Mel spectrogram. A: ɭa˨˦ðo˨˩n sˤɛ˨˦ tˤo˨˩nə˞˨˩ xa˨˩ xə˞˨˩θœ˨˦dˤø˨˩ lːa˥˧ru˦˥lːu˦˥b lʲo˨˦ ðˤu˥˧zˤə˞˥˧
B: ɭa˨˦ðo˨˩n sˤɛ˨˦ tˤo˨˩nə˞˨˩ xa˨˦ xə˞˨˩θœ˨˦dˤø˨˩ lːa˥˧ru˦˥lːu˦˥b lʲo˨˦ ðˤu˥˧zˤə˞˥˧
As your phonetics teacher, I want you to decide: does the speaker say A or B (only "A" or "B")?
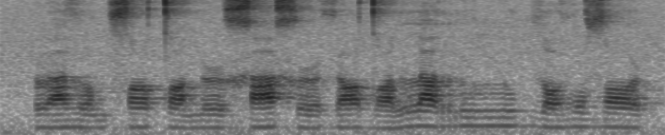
B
